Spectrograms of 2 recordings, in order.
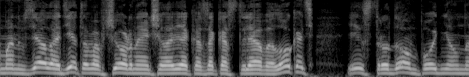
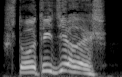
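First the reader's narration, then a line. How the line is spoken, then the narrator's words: Screaming. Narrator (Russian): завопил он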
